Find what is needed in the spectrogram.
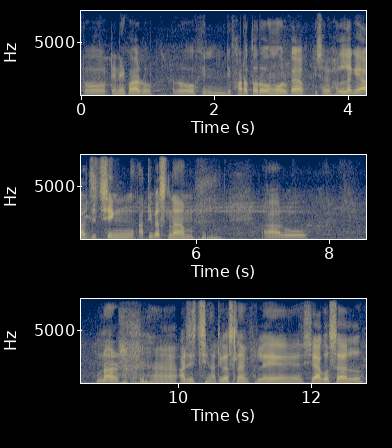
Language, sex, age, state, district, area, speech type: Assamese, male, 18-30, Assam, Barpeta, rural, spontaneous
